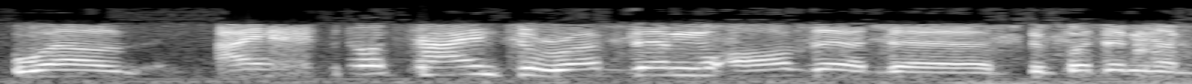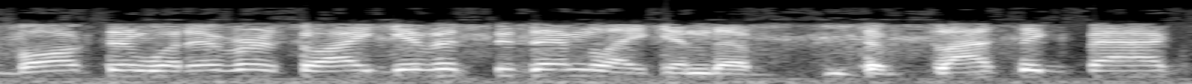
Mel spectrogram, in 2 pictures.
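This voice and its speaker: A man's voice: sits high, normal speed. A man calling a radio show, telling a story casually in a rambling, hesitant way, eager to explain himself. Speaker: phone-in caller. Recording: tinny, noisy phone line on radio.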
